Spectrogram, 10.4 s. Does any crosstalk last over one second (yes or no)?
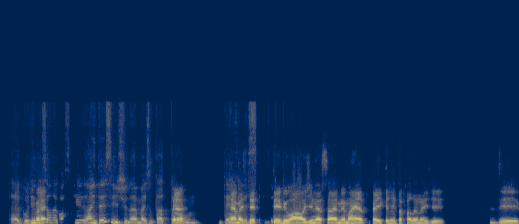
yes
